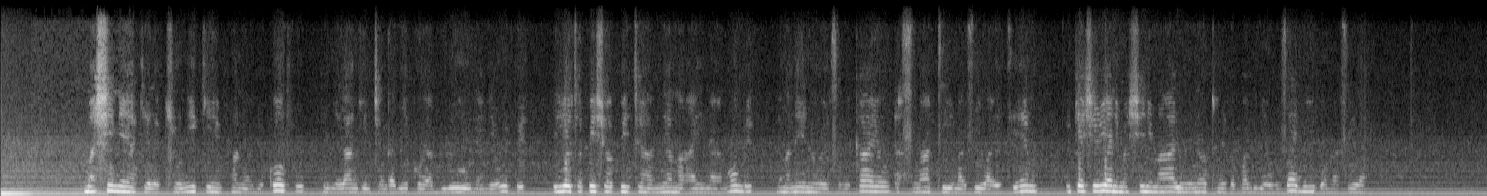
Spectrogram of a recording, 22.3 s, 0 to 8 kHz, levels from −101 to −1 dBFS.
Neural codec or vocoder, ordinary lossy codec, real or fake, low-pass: none; Opus, 32 kbps; real; 7.2 kHz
